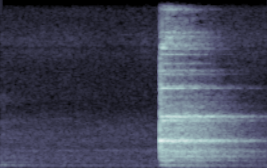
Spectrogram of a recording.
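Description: A flat round metal plate bell struck once with an iron rod: a sudden clang about a second in that rings at a clear high pitch and fades away within about a second.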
